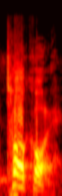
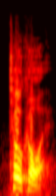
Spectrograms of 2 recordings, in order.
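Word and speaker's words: πτωχοί: Another word is tokoi. P-T-O-C-H-O-I. Tokoi. P is silent.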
